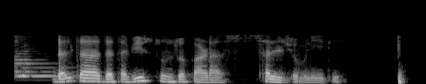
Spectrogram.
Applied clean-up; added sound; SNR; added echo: none; Bowed string instrument; 12 dB; none.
